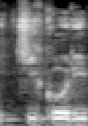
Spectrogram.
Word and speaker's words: chicory: तो मैंने फिर गूगल किया, फिर देखा कि यह इसमें ओ साइलेंट रहता है तो इसको सिक्री बोलते हैं, ठीक है, सिक्री, राइट। तो आप इसको कई लोग सिकोरी चिकोरी भी बोल देते हैं, सिकोरी भी बोल देते हैं।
